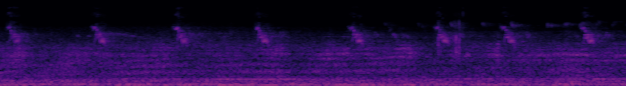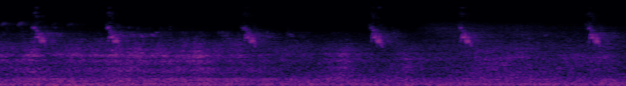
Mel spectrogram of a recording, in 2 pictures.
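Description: A bird repeating the same short, falling chirp a little more than once a second, over a steady low rumble.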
